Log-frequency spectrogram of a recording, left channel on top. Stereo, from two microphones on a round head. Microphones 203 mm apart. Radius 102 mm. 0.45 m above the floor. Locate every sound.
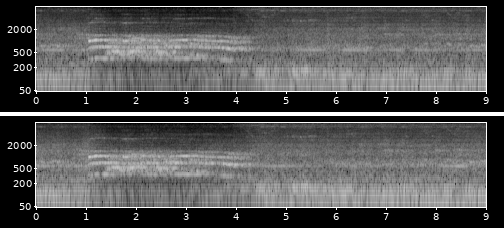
0.0 s an insect: 5° left (ahead or behind), 2.5 m
1.0 s a scream: 15° left (ahead or behind), 1.3 m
